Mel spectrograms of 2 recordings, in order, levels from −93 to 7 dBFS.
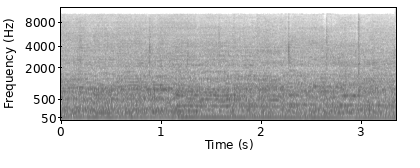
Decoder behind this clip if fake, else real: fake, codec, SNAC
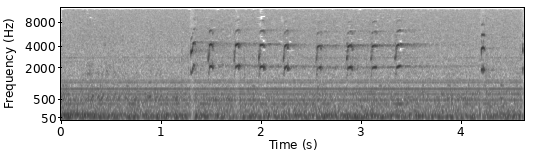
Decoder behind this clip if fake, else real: real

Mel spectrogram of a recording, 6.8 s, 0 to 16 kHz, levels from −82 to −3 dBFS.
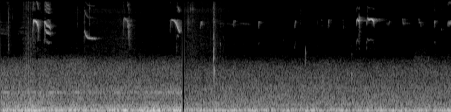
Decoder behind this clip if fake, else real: real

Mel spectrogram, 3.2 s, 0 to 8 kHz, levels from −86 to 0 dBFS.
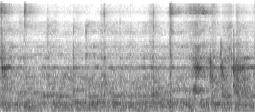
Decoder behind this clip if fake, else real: fake, codec, SNAC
